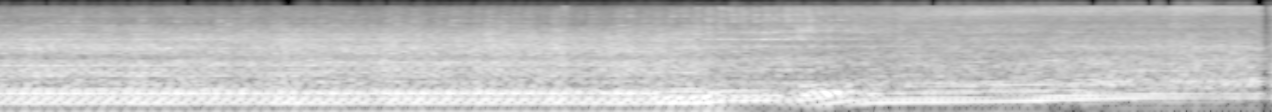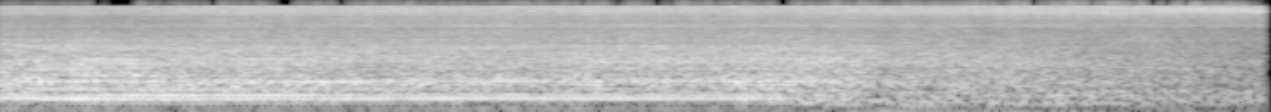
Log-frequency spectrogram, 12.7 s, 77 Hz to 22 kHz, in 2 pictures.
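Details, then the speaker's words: Twin-cylinder engine on a homemade band saw sawmill, throttle worked by a new 12 V linear actuator remote control: drops from higher speed to a smooth, steady low idle with even firing; engine healthy, blade not moving. "So let's go ahead and start it up and see if it works. And there we're in idle."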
